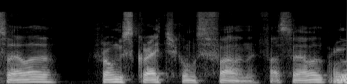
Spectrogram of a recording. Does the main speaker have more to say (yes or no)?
yes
